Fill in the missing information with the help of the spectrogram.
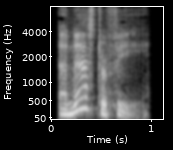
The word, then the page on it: anastrophe: British English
